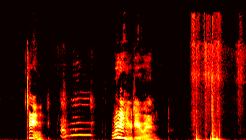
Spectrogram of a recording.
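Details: Four-month-old female Maine Coon kitten indoors giving little trills and chirps: a sharp falling chirp, a short steady tonal trill, then a longer warbling, wavering call, followed by a brief rough vocal burst near the end.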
